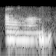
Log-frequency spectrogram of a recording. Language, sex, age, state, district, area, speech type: Malayalam, female, 30-45, Kerala, Kannur, urban, conversation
